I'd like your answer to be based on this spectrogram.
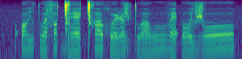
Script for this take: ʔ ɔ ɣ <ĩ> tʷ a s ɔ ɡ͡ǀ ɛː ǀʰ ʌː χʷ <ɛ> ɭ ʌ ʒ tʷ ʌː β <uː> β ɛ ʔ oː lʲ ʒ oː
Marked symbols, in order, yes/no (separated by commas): no, yes, yes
